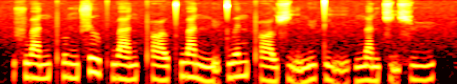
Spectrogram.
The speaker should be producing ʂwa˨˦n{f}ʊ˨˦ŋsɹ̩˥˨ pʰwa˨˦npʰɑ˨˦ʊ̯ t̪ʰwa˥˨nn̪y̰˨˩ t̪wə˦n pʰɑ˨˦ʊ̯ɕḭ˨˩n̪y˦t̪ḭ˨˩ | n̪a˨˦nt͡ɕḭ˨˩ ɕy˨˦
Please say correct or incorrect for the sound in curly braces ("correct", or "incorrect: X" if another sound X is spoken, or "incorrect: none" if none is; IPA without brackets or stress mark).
incorrect: pʰ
